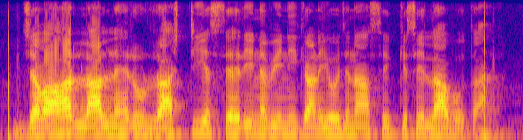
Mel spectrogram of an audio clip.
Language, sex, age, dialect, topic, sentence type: Hindi, male, 25-30, Awadhi Bundeli, banking, statement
